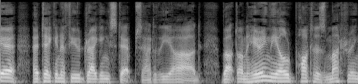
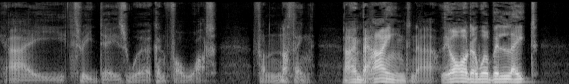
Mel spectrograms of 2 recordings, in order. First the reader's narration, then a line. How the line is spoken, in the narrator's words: He continued to mutter crossly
